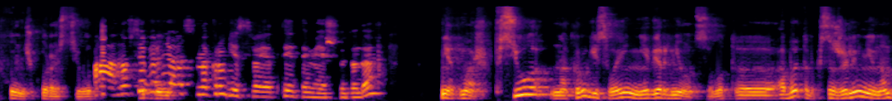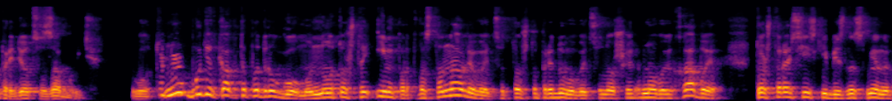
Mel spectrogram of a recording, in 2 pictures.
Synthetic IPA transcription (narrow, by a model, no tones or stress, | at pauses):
ɪxonʲːɪt͡ɕkʊɾɐsʲtʲot̪anofsʲovʲɪrnʲot̪sənəkɾʊɡʲisvɐit̪ɨɛt̪əɪmʲejɪʂvʲɪd̪ud̪a | nʲe̞t̪ma̰ʂfsʲonəkɾuɡʲɪsvɐinʲɪvʲɪrnʲo̞̰t̪səvo̞t̪ʰɐbɛt̪əmksəʐɨlʲenʲɪjʊnampɾʲɪdʲo̞t̪səzɐbɨ̰tʲ | vo̞t̪nubudʲɪt̪̚kakt̪əpəd̪ɾʊɡo̞mʊno̞t̪o̞ʂt̪oʔimpərt̪vəst̪ɐnavlʲɪvəjɪt̪sət̪o̞ʂt̪opɾʲɪd̪uməvəjɪʊt̪sənaʂɨno̞vɨjəxabɨ | t̪o̞ʂt̪oɾɐsʲijskʲɪjəbʲɪznɨsmʲe̞nɨ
